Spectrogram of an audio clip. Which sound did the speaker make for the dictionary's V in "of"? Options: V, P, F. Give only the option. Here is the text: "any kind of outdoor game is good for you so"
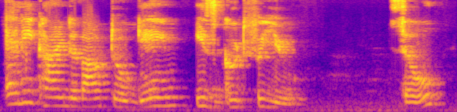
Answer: V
